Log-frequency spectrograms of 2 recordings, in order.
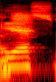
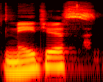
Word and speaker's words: Magus: M-A-G-U-S. I hate English. – Magius? Magus? – Yeah. I think it is meant to be Magus because it's mage.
